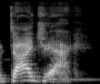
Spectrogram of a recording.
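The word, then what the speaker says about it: Dijak: how do you say his last name oh die Jack die Jack Captain NXT what he he's asking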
